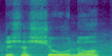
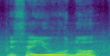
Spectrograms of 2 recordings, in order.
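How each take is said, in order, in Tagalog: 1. Ang katinig ay parang English na sh. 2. Ang katinig ay parang English na y. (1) "The S H-like sound" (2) "The Y-like or the letter I-like sound"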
